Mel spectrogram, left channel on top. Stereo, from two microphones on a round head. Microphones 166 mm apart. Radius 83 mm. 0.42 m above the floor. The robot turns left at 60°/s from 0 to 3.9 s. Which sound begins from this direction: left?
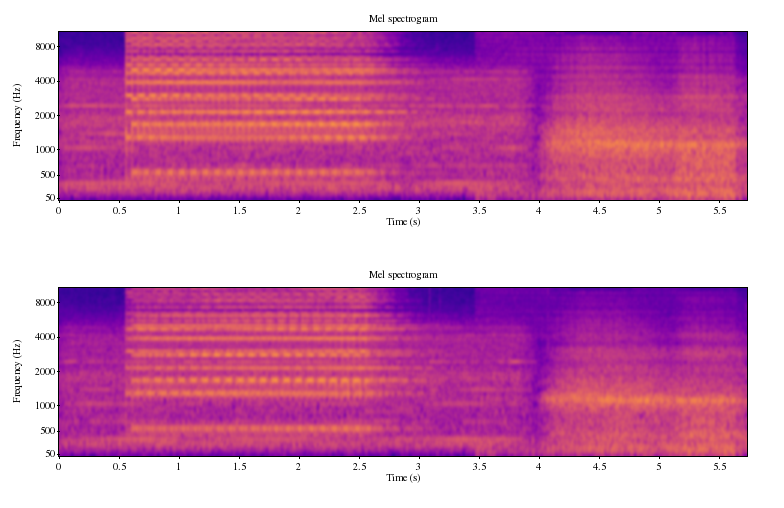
A ringtone, at 0.6 s.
